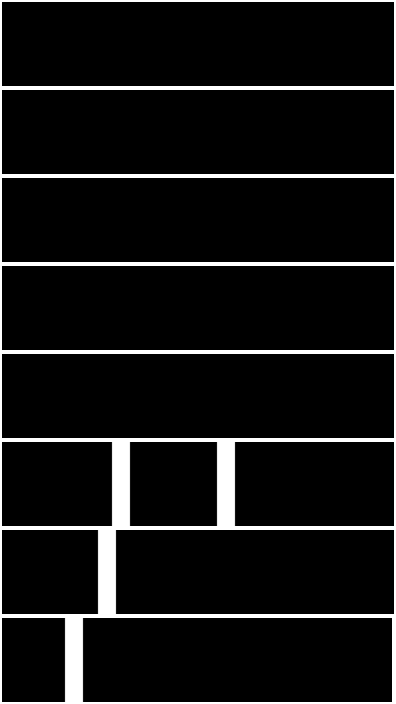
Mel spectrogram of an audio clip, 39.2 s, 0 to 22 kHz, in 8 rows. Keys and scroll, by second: 26.0-30.5 typing, 34.1 Escape, 34.9 Return, 35.3-36.9 typing, 38.4-39.1 typing.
